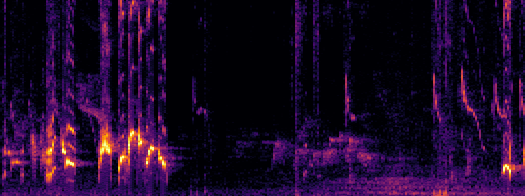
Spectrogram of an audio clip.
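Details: Red-whiskered bulbul singing in the morning to stimulate singing contests; a loud warbled phrase of quick whistled notes, then near silence with faint background sounds, and a fresh phrase starting at the end.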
